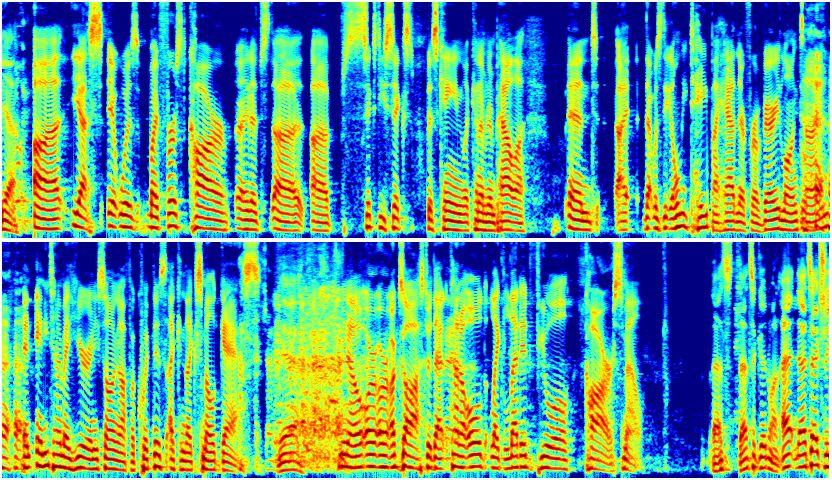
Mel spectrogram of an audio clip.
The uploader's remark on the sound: It was recorded live in front of a wonderful audience at Rev Hall Show Bar in Portland Oregon during our amazing weekend of shows there. This was our first episode with more than one guest.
